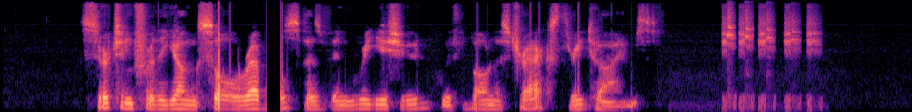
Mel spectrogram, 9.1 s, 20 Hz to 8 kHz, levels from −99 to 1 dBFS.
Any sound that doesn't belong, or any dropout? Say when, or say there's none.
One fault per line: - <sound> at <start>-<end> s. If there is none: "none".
- dropout at 2.7-2.8 s
- laugh at 7.2-8.2 s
